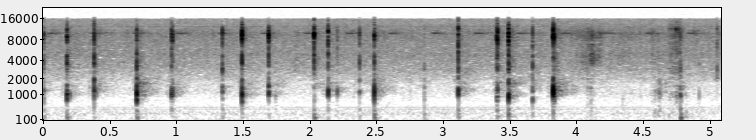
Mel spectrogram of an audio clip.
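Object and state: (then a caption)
Plastic makeup bag. Long red nails tap and scratch the crinkly sides of a medium-sized iridescent, holographic transparent PVC cosmetic bag filled with makeup items, standing on a table. Quiet, sharp ticks and crinkles, each dying away almost instantly, come at an uneven pace over a faint steady hum, with a brief softer rustle between some of them.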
